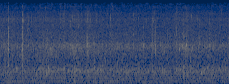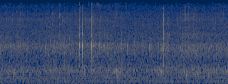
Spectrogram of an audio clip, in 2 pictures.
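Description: Steady open-water ambience from a boat on a lake: water lapping against the hull, with a faint low hum underneath. There are a couple of light clicks about six seconds in.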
